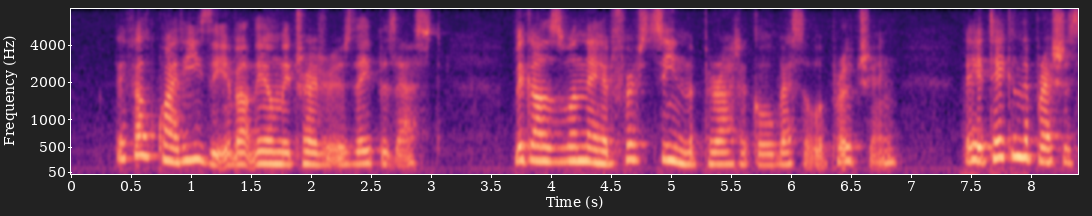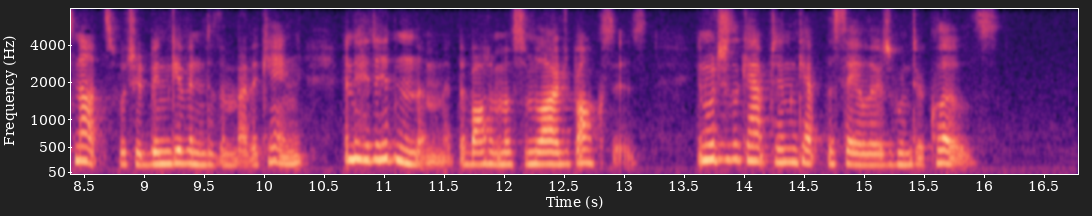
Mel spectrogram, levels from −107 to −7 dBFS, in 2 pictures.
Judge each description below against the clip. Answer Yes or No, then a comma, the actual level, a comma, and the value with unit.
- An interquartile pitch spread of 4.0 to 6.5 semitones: Yes, average, 4.3 semitones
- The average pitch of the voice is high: Yes, high, 215 Hz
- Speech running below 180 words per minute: No, average, 195 wpm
